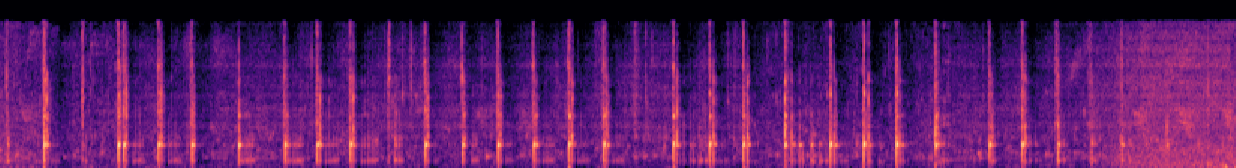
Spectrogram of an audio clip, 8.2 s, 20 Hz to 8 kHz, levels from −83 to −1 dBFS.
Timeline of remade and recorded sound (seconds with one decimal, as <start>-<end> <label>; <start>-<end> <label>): 0.0-0.8 recorded; 0.8-5.0 remade; 5.0-6.4 recorded; 6.4-8.2 remade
